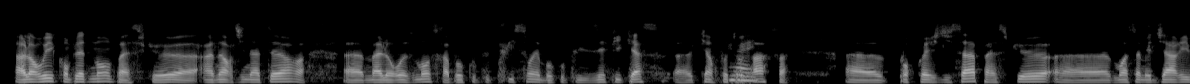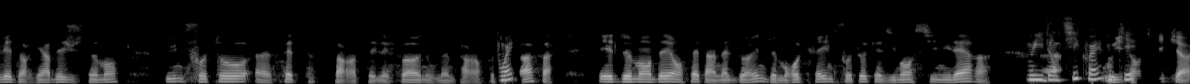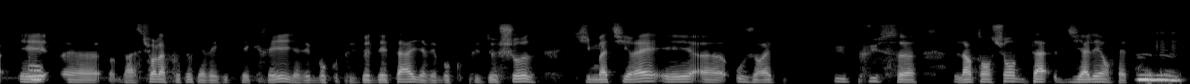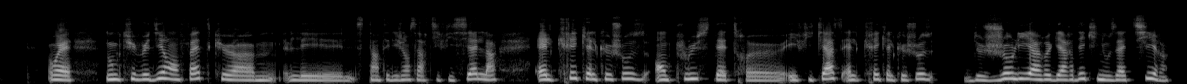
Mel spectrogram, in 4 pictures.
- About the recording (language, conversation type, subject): French, podcast, Comment repères-tu si une source d’information est fiable ?
- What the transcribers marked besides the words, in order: other background noise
